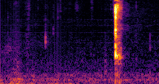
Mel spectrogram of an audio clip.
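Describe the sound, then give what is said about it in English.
A person eating cold fish as a snack makes a single sharp crunch, like a bite into a crisp snack, which stands out over a low background rumble, with quiet chewing-like noise around it. “I'm going to be crunching. It's going to be some ASMR in this episode.”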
